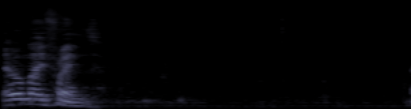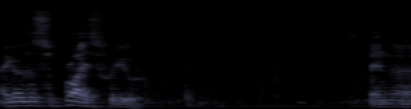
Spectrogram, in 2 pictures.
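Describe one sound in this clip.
A middle-aged man speaks with animation close to the microphone.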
